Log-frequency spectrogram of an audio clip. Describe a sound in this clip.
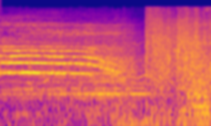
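A young woman screams loudly.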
